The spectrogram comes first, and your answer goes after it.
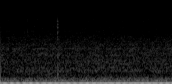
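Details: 2014 Ford F150 3.5 V6 EcoBoost, ~91k miles, after new plugs and coil packs fixing P0303 cylinder 3 misfire (bad coil pack): low even idle rumble, steady pulses, no stumble or skip; normal idle, zero fault codes.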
